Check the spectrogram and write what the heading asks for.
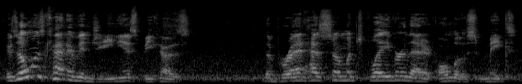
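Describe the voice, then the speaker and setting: Guy hosting a food tasting, kinda high bright voice, teasing and hyped, faint room hum. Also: big pitch swings, moderate pace, rough recording. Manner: teasing, enthusiastic reactions. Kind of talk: casual food tasting chat.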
